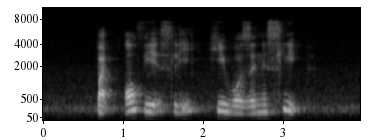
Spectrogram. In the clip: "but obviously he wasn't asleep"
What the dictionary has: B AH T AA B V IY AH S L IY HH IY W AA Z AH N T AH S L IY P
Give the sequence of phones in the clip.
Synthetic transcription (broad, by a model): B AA T AA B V IY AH S L IY HH IY W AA Z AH N AH S L IY P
